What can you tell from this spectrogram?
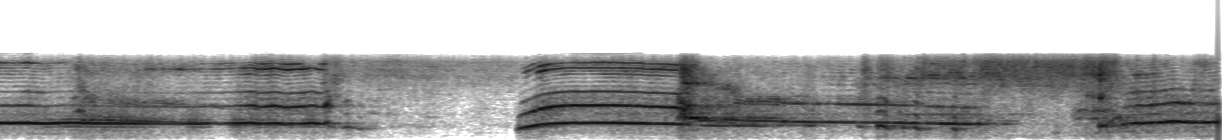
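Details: Small Cocker Spaniel howling or "singing" at home while missing her absent owner: long, steady, tonal howls, two drawn-out notes broken by a short silence, then wavering sustained wails with slight pitch slides.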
